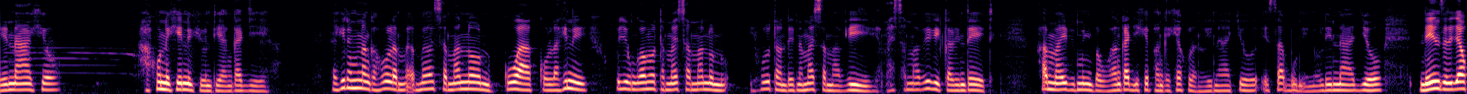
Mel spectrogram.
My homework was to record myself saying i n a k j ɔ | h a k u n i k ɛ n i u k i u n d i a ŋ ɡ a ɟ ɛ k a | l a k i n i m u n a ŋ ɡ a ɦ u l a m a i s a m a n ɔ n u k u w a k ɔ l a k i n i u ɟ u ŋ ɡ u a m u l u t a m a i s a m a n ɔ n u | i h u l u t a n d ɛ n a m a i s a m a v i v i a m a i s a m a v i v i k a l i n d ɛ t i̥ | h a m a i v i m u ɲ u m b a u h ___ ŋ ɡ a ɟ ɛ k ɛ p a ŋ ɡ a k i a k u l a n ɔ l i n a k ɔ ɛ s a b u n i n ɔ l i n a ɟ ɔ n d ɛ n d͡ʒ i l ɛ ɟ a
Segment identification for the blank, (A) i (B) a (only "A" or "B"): B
